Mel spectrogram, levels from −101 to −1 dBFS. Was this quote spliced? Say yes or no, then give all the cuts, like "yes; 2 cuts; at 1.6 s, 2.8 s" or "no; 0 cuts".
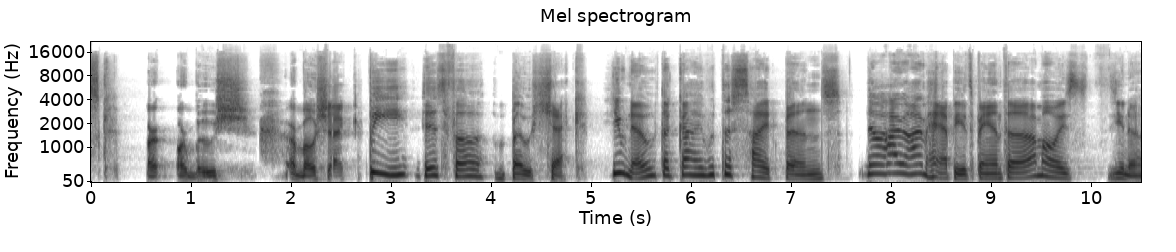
yes; 2 cuts; at 2.7 s, 7.6 s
